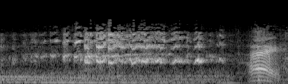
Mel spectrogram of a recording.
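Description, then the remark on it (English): Late at night in November 1939, on a road, one speeding car swerves ahead of another and forces it into the curb. Tires squeal over rumbling engine noise for a couple of seconds, then a short, sharp wavering screech rises near the end. “Suddenly, the second swerves ahead and forces the first car into the curb.”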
